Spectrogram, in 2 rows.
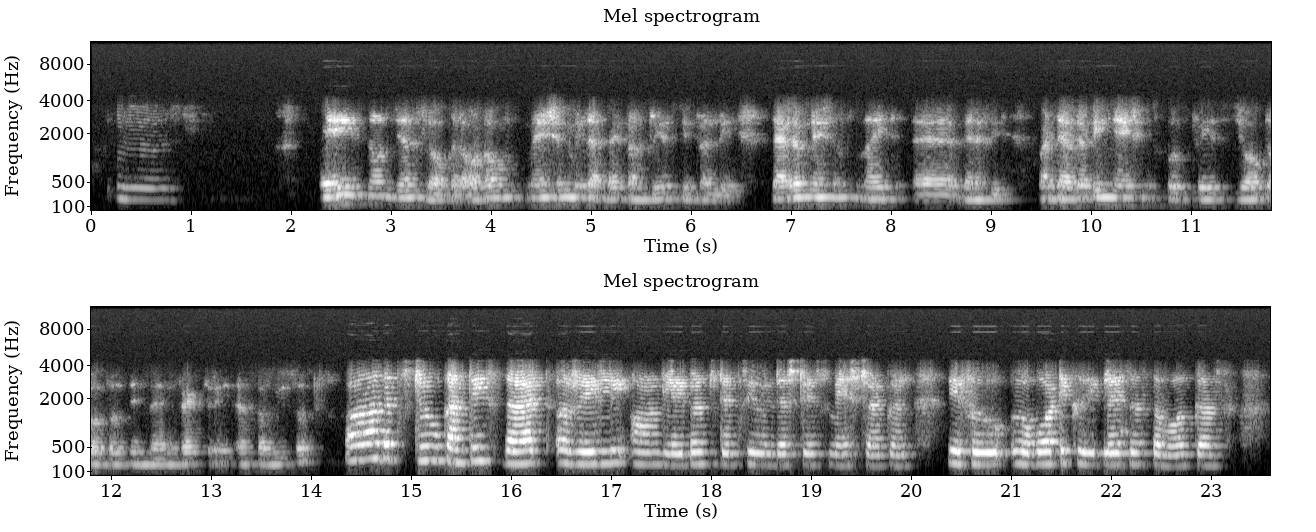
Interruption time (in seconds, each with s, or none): none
